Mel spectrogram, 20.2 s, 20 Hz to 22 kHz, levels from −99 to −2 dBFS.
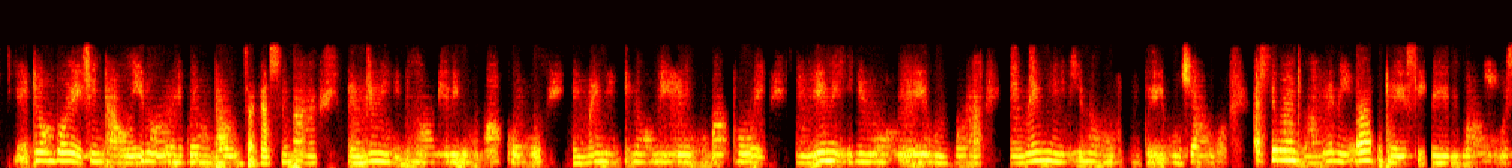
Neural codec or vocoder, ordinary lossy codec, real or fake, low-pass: codec, 44.1 kHz, 0.9 kbps, DAC; Opus, 32 kbps; fake; 7.2 kHz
